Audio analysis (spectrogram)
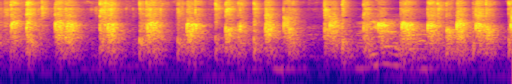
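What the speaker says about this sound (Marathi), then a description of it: "टाळ्या।" An audience claps at a village prize ceremony for a Ganesh decoration competition in Konkan. The clapping is loud and close, with rhythmic bursts of hand claps throughout.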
